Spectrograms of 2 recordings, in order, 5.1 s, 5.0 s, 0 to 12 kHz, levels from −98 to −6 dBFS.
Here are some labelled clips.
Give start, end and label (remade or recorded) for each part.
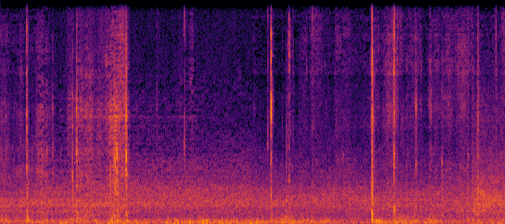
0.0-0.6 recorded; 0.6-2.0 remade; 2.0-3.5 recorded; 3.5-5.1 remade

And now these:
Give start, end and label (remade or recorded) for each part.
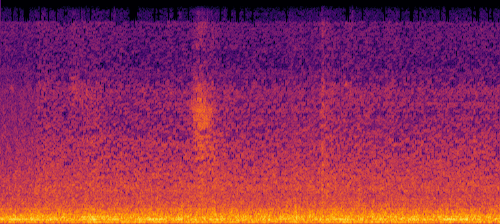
0.0-1.7 recorded; 1.7-5.0 remade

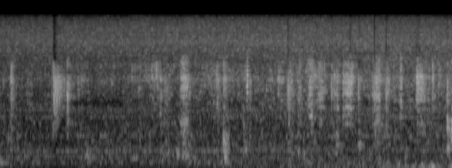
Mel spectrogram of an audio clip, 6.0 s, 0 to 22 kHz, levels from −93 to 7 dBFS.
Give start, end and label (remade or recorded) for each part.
0.0-6.0 recorded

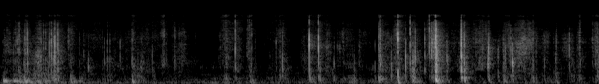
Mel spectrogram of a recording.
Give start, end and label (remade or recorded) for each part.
0.0-6.0 recorded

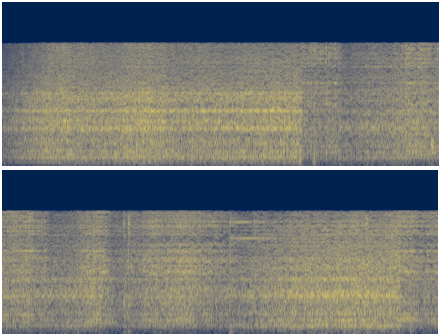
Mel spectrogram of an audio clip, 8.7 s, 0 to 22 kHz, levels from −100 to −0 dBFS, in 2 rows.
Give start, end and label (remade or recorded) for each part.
0.0-1.2 recorded; 1.2-3.8 remade; 3.8-5.6 recorded; 5.6-8.7 remade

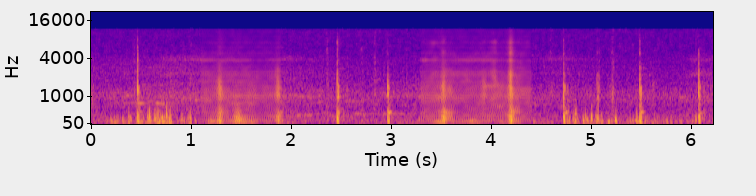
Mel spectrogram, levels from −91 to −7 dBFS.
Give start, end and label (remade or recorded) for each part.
0.0-1.1 recorded; 1.1-1.9 remade; 1.9-3.3 recorded; 3.3-4.4 remade; 4.4-6.2 recorded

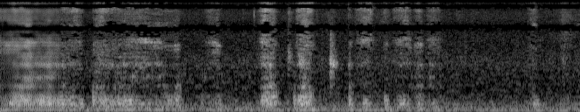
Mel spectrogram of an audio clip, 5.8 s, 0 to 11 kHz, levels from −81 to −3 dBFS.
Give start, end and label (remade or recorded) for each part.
0.0-0.6 remade; 0.6-5.8 recorded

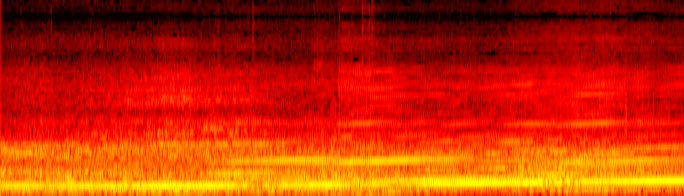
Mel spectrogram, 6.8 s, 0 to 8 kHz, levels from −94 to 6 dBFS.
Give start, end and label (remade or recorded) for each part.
0.0-5.2 recorded; 5.2-5.8 remade; 5.8-6.8 recorded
